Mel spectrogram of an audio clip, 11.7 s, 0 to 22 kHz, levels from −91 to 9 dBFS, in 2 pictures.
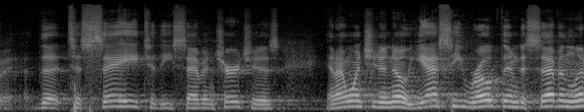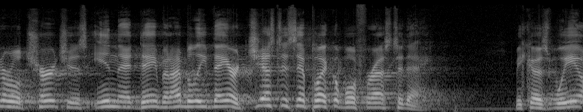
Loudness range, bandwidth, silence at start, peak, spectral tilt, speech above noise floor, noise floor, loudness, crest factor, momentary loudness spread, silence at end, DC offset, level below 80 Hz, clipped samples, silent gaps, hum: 5 LU; 19 kHz; 0 s; -12 dBFS; -4 dB/octave; 33 dB; -61 dBFS; -28 LUFS; 18 dB; 10 LU; 0 s; under 0.1%; -62 dBFS; under 0.1%; none; none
